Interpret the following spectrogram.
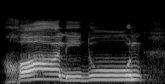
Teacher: الخاء معي في المرتبة الأولى لأنها مفتوحة وبعدها ألف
